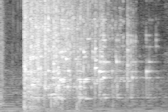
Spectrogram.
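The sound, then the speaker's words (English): A cup thrown down smashes with a sudden loud crash, bright shards of breaking glass or crockery scattering and tinkling briefly before fading into a low steady hum. “He'd barely taken a sip before he threw the cup down.”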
